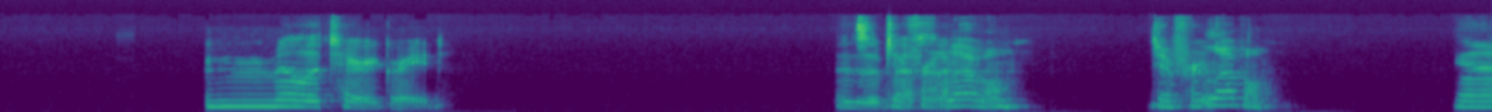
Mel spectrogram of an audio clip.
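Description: A middle-aged woman speaks with animation over an online call, in short bursts.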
